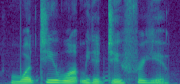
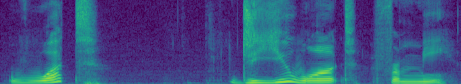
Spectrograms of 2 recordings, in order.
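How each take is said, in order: First: Said in the usual way. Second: Drawn out with long pauses; slow, weighty question. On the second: Retold or imitated. Jesus asks the blind man what he wants, slow and deliberate. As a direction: ask it slowly, word by word.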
